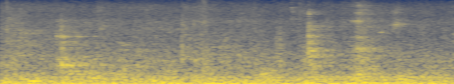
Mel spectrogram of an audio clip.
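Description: Low hall rumble with a few faint, irregularly spaced clicks and taps from an orchestra settling before it plays; no music yet.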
